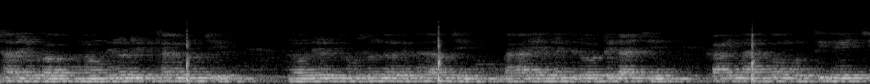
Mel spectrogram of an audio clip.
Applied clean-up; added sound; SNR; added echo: none; Wood; 14 dB; reverberation time 1.3 s.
